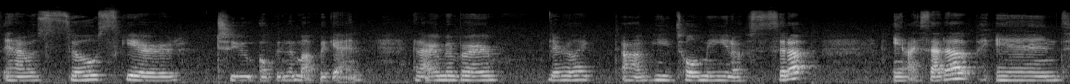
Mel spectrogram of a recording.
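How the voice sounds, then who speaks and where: A woman telling a personal story-time vlog, halting and full of fillers, sometimes getting emotional. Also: medium pitch. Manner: halting, lots of fillers and restarts, emotional at times. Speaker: beauty vlogger. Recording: echoey room with faint background noise.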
